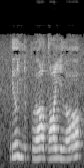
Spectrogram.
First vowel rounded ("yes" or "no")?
yes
